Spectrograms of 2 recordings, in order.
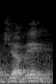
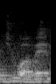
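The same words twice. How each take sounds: First: "Yahvé" in two syllables, ya-VÉ; "Yahvé" with a plain "ya" start, no "u" glide; pronunciation demo. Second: "Yahvé" with an added "u" glide, yu-a-VÉ; variant pronunciation. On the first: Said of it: "suena así como". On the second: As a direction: stretch "Yahvé" toward three syllables, yu-a-VÉ. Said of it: "como algo así". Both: Shown as a demonstration.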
